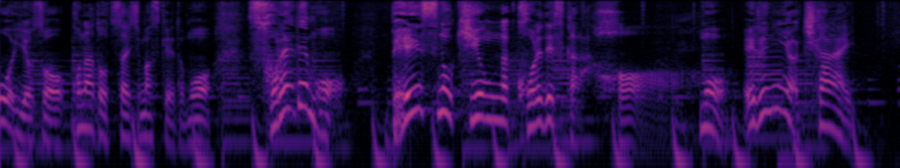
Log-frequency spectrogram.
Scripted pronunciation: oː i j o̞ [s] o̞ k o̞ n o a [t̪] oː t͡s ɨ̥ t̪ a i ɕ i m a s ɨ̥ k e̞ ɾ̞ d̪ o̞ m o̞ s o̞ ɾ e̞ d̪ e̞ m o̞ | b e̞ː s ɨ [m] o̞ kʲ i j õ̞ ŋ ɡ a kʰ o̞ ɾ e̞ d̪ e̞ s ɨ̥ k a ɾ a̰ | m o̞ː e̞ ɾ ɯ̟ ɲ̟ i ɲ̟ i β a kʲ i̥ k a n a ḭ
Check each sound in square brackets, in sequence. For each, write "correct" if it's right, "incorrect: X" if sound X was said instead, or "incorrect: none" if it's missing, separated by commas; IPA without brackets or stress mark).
correct, correct, incorrect: n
